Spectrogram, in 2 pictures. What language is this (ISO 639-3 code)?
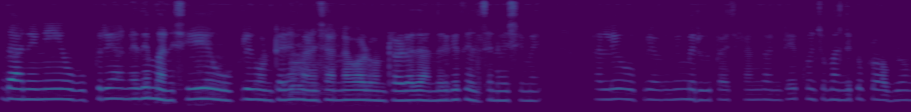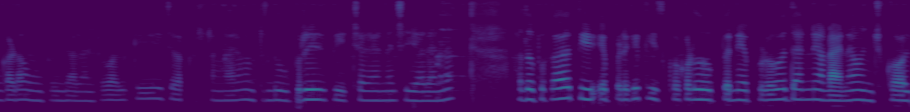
tel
